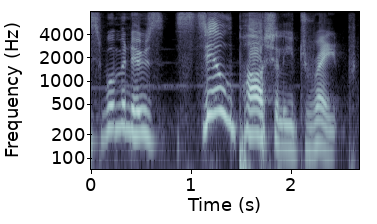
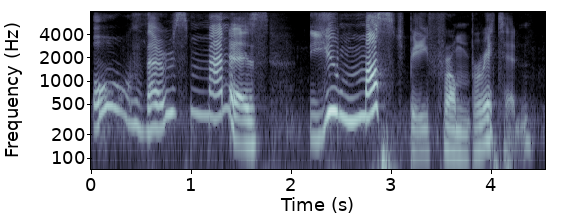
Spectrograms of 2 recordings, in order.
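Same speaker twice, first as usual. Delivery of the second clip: much higher, slow and flirtatious noble lady; Annette's voice; 9 semitones higher, slower than usual. Acted. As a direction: lay on the charm, slowly.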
